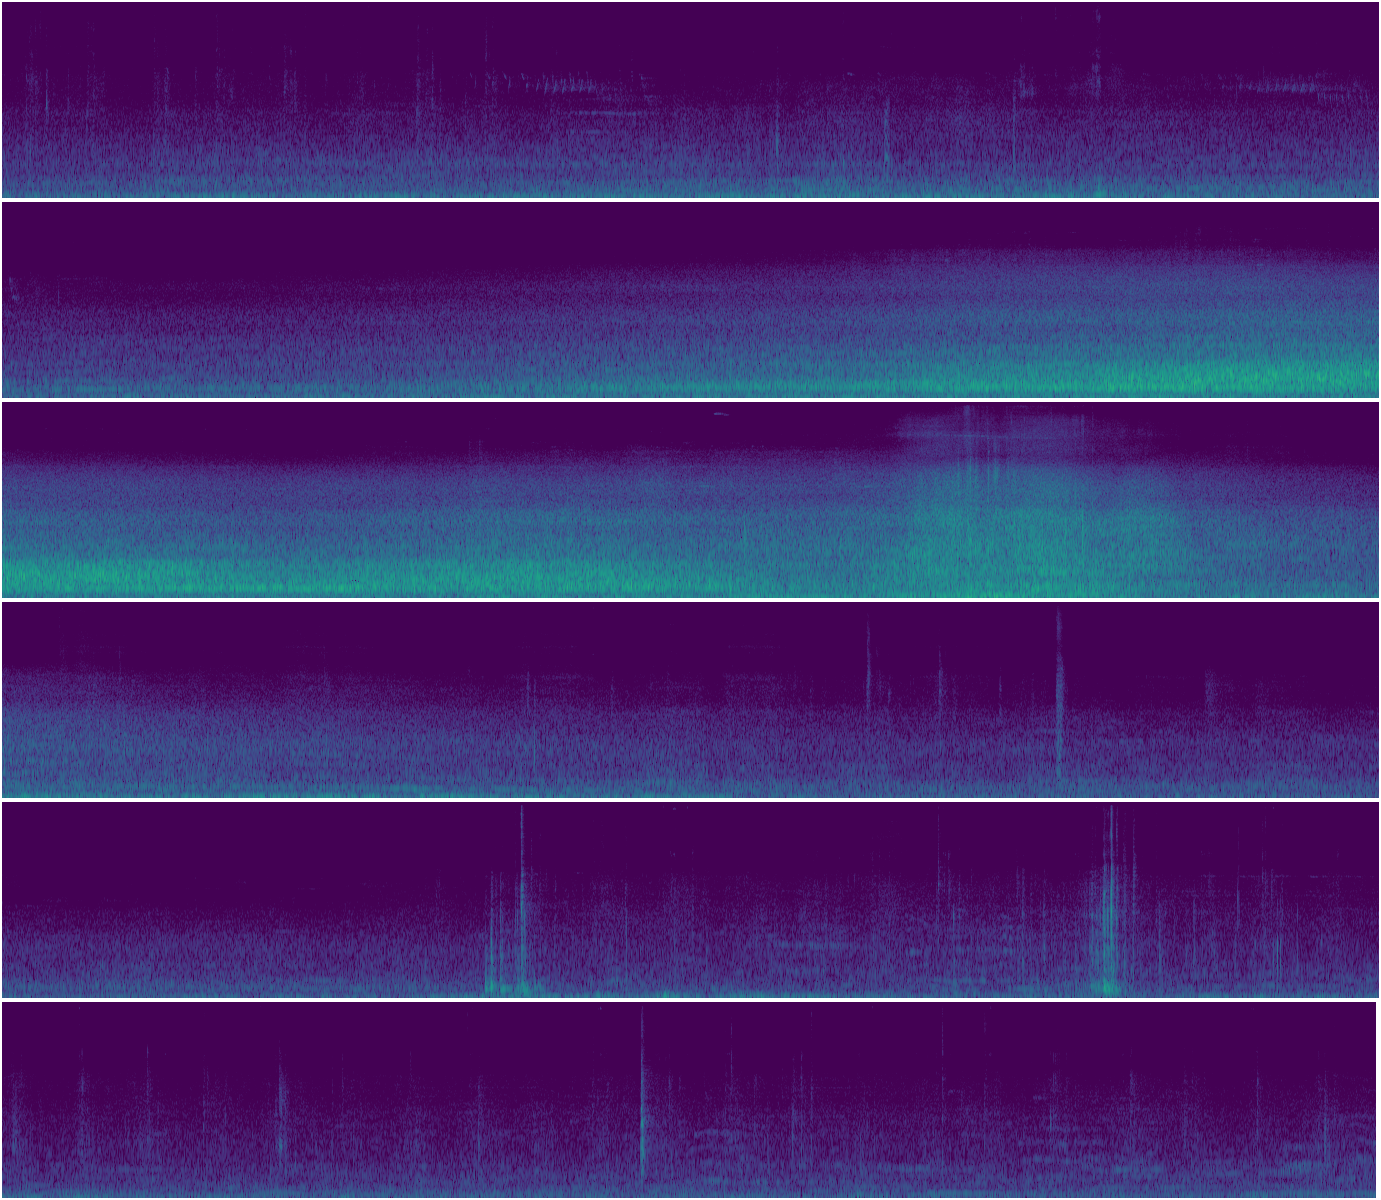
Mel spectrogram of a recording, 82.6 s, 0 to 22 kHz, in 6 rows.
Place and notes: Ascolto il tuo cuore, città. I listen to your heart, city. Several chapters **SCROLL DOWN FOR ALL RECORDINGS** - Afternoon walk with bottles in the garbage bin in the time of COVID19 Soundwalk
"Afternoon walk with bottles in the garbage bin in the time of COVID19" Soundwalk
Chapter XLV of Ascolto il tuo cuore, città. I listen to your heart, city
Monday April 13th 2020. Short walk in San Salvario district in Pasquetta afternoon, including discard of bottles waste, thirty four days after emergency disposition due to the epidemic of COVID19.
Start at 2:36 p.m. end at 3:00 p.m. duration of recording 23'34''
The entire path is associated with a synchronized GPS track recorded in the (kml, gpx, kmz) files downloadable here:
